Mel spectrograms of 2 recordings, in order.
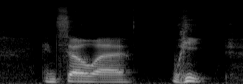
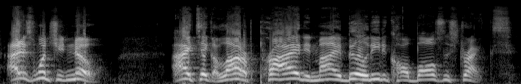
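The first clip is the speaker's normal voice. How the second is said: higher, louder, sarcastic umpire lecturing the coach; mock sincere speech; 7 semitones higher, 7 dB louder than usual. Umpire mockingly addressing the coach, loud sarcasm. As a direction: play it earnest but mocking. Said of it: "he turns to the coach and says".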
